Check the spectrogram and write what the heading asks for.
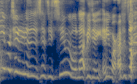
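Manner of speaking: fast, high, laughing outro; giggly loud closing announcement; mock farewell announcement. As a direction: rattle off a pretend sign-off through laughter. Pretend farewell announcement for the show.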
